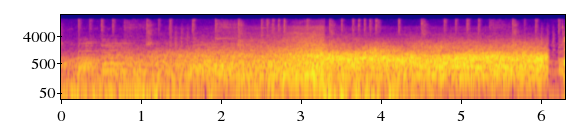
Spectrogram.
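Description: A four-wheel drive passing on a sealed highway: engine and tyre noise swells steadily as it approaches and is loudest near the end. Background music plays underneath.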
